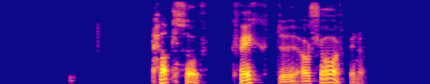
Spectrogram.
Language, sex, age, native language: Icelandic, male, 50-59, Icelandic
